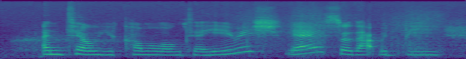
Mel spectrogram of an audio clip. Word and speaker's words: Hameish: hish so it's so the hamish is spelled h a m e- i sh so I think in many ways because we like anish yeah most things are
